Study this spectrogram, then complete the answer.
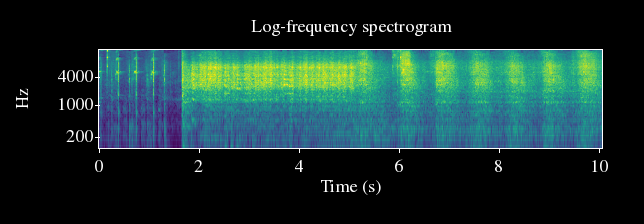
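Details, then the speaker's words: AMC Eagle 258 after a TFI ignition upgrade and new coil wiring, first cold start: it cranks, catches, then runs fast and surging at a rough high idle. The owner suspects the choke is on backwards, possibly a vacuum issue. "open this door and Oh rough start the carburetors and burst of leaves I guess I got it wired correctly"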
